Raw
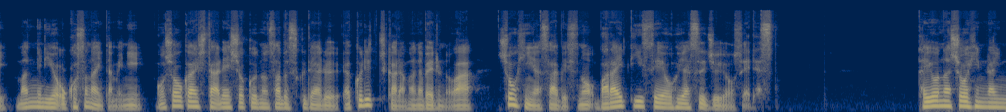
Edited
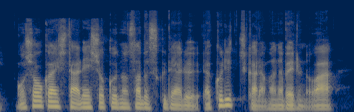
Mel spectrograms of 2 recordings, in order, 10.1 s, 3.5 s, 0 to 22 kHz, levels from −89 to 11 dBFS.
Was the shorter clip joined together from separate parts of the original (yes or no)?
no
